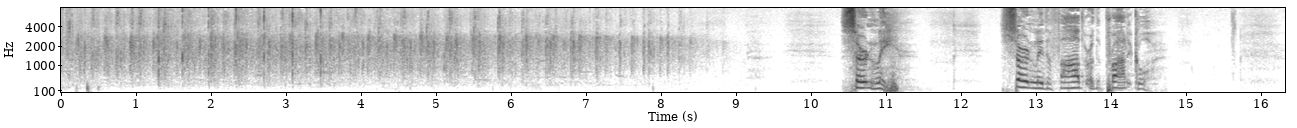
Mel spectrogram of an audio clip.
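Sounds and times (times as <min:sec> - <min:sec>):
audience clapping hands: 0:00.0 - 0:09.1
speech: 0:10.6 - 0:11.3, 0:12.7 - 0:14.6.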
